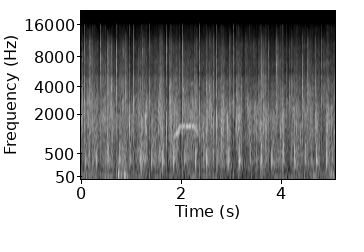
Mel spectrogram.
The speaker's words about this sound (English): I want much everybody, like everybody here, especially the allies, especially if you've never done sex work, really loud round of applause for everybody who has ever done sex work right now.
